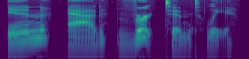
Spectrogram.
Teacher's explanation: inadvertently stresses the second syllable.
